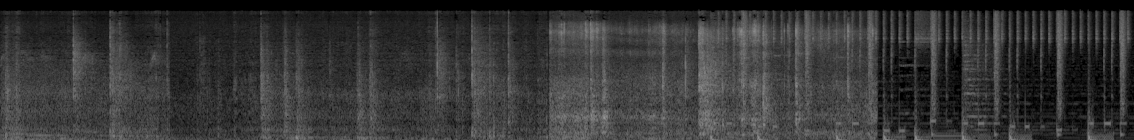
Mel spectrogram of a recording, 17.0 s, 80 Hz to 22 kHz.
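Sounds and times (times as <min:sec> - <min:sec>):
skateboard clacks: 0:00.0 - 0:13.2
skateboard wheels rolling on pavement: 0:00.0 - 0:13.2.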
